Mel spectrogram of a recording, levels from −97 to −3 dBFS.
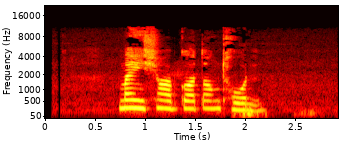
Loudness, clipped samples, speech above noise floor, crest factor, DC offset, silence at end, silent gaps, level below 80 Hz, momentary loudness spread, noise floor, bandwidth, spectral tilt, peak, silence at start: -24 LUFS; under 0.1%; 32 dB; 20 dB; under 0.1%; 0.7 s; none; -60 dBFS; 14 LU; -56 dBFS; 11.5 kHz; -3.5 dB/octave; -6 dBFS; 0.75 s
